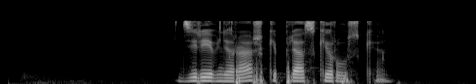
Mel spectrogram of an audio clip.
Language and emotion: Russian, neutral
